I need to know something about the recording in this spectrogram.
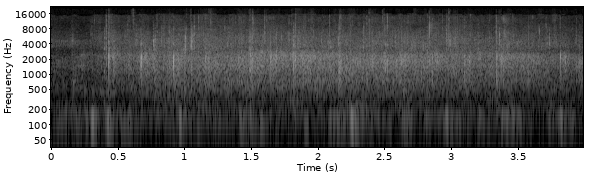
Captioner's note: audience applauding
